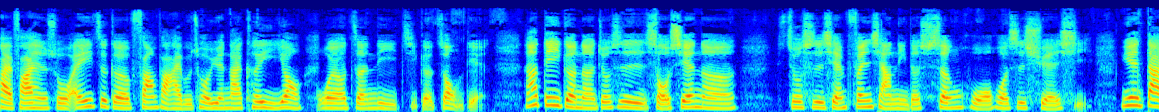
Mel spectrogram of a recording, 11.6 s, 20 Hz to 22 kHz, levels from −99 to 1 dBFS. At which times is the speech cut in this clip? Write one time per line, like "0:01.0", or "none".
0:03.2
